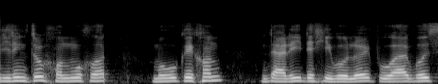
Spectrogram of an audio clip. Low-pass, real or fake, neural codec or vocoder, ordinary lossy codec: 7.2 kHz; fake; codec, 24 kHz, 0.9 kbps, WavTokenizer, small release; none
